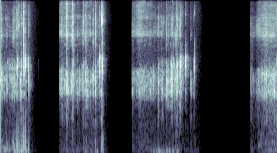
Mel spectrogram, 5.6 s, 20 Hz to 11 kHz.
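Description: A rainbow segmented hollow plastic fidget slug is curled and flexed with fingertips and nails, so its segments click against each other. Four bursts of dense, rattling plastic clicks, bright with a strong midrange around 1.5 to 2 kHz, are separated by short silences.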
